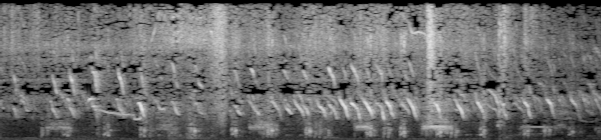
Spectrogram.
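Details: Captive Sumatran junglefowl by its food and water containers: loud, rapid clucks in irregular runs, accompanied by dense high chirping and twittering of small birds.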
